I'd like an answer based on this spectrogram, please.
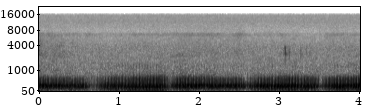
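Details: Kitten on a lap giving a deep, steady purr, low vibrating rumble with brief dips between breaths about once a second, quiet room.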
